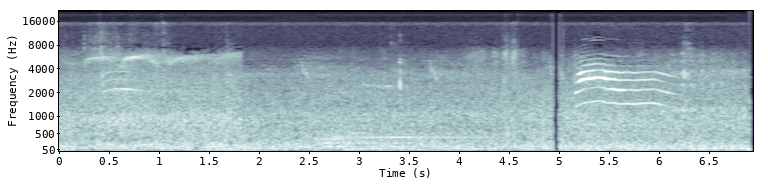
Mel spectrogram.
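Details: Street-living mother cat that has just given birth, followed while her kittens are missing; after a long quiet stretch of background noise a single clear, wavering meow sounds near the end, preceded by a faint high thin tone.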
